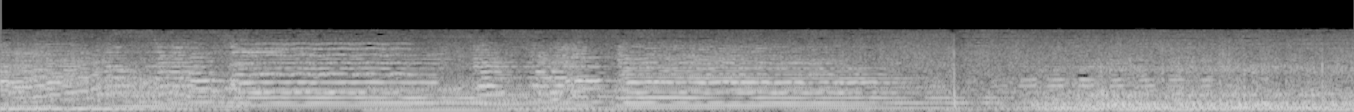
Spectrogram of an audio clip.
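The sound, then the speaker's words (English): A steady, loud engine drone of an airplane in flight to Chicago runs throughout, a constant humming roar with tonal overtones and no breaks, filling the whole stretch. “Do you like to fly, Mr. Holliday? Oh, I love it, do you?”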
